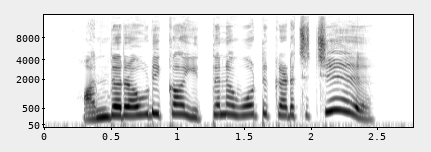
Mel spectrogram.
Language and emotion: Tamil, surprised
